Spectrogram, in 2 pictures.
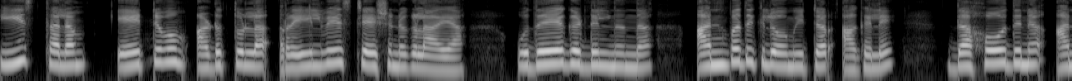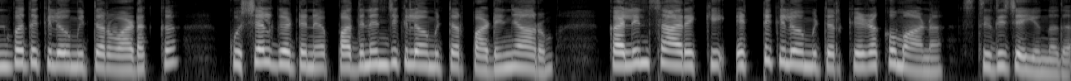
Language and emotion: Malayalam, neutral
